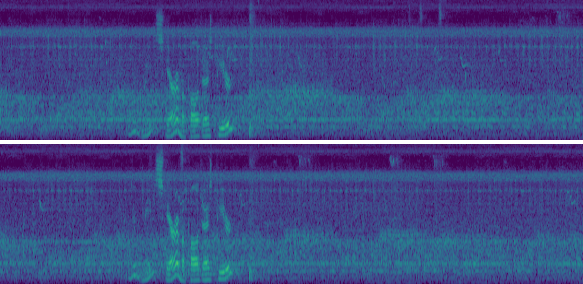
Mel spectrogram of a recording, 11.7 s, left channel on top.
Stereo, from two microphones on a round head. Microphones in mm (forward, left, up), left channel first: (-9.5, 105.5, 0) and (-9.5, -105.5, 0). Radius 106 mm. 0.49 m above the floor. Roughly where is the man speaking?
Right.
